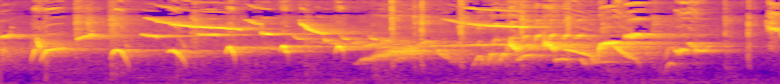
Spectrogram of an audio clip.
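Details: White-rumped shama trained for singing contests, in its third season, delivering rapid overlapping whistles, downward-swooping notes and twittering phrases repeated quickly, with a steady low background hum.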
